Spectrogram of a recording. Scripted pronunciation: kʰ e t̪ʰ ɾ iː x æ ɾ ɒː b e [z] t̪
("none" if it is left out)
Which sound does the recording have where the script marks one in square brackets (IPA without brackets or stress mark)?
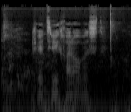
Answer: s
